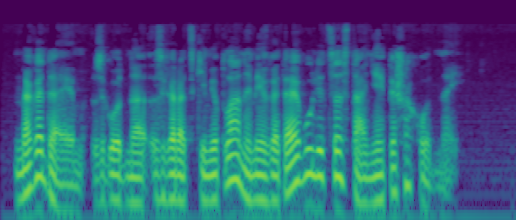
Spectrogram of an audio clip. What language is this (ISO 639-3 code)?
bel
